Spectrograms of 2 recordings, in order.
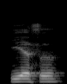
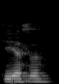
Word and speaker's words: Chiesa: Chiesa. That's how you say it, Chiesa. Mm-hmm. Fiesta. Fiesta.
